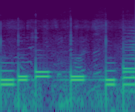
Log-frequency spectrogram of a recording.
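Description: Background music: a melody of short, separate notes, several a second.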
